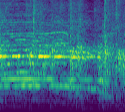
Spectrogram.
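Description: An audience claps and cheers for a comedian's stunt, a dense and loud wash of applause that holds steady for about a second.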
